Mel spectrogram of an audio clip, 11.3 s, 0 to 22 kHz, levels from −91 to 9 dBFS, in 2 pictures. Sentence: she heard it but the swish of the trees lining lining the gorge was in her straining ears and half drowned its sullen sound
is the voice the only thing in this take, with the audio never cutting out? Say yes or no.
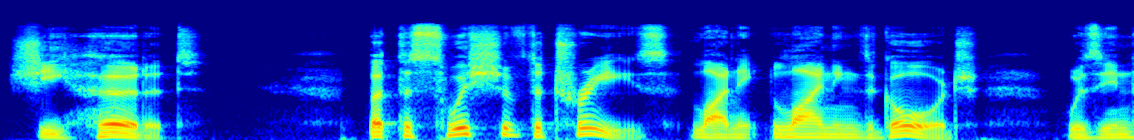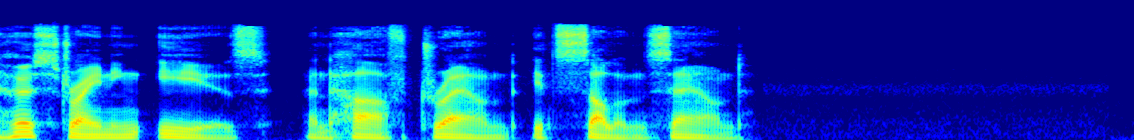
yes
